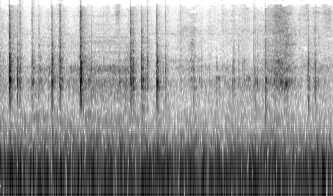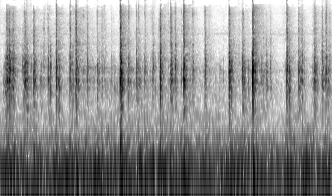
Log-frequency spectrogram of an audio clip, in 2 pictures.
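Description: A hand-sized, hollow, clear plastic CD jewel case holding a disc is tapped with long fingernails. Quick, irregular, crisp clicks and light scratchy taps fall over a steady low hum, with a few louder, brighter clicks standing out. Each tap dies away almost at once.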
